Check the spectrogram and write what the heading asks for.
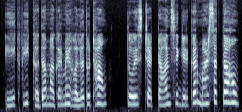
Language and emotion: Hindi, fearful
